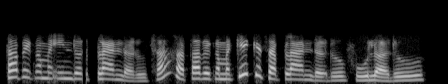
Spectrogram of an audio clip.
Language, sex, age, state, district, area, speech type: Nepali, female, 45-60, West Bengal, Jalpaiguri, urban, conversation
